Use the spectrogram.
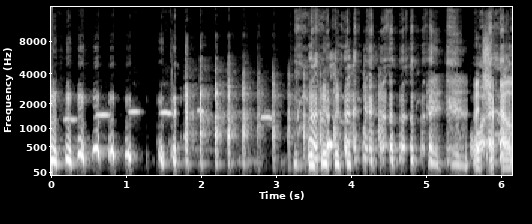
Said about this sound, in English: Someone is whistling the opening of that.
